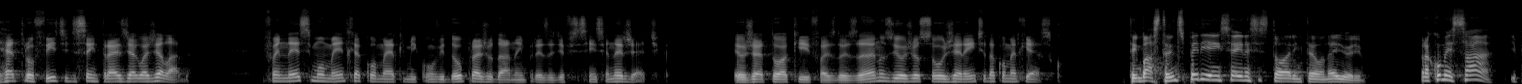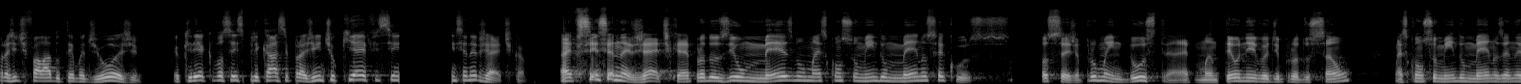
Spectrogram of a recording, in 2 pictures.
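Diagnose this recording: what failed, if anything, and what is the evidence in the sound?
The speech drops to silence at 19.21 s and resumes at 19.74 s, a 0.53 s gap. This is a playback stall, likely the player's buffer running dry.

From 19.74 to 22.74 s the speech is hurried, at 1.1 times normal speed, with unchanged pitch. This is time-compressed catch-up, where the player splices out short pieces to clear its backlog.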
